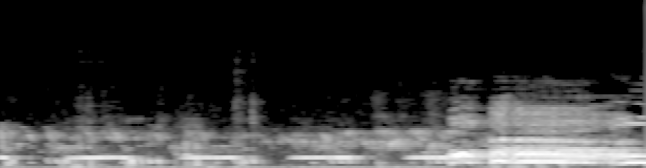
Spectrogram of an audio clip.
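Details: Crowing red junglefowl on a lively morning after a storm, filmed with a concealed camera; a rough, rising crow swells in the final second and a half, following repeated clear whistled notes from other birds and a low background rumble.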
